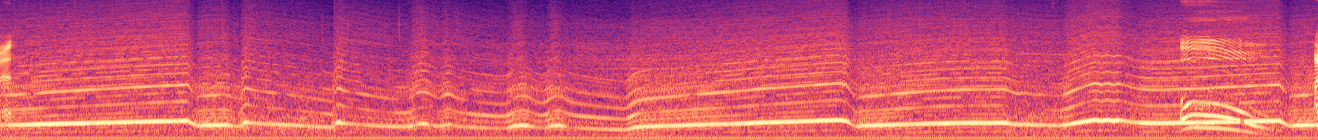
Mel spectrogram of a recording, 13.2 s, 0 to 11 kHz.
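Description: Superbike 1000 engine in the Tourist Trophy racing game, revving hard and steadily through a failed wheelie attempt, its tone rising and falling with throttle changes and ending in a quick upward whine, loud and continuous without talk.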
